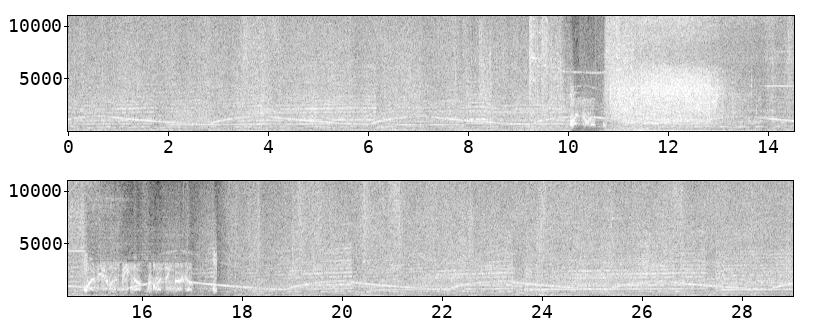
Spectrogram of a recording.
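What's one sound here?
A car engine roars at high speed.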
